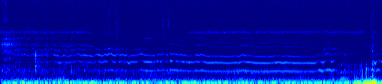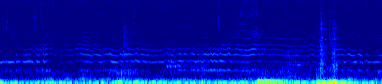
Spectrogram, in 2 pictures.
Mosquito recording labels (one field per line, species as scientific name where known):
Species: Anopheles gambiae s.l.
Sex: female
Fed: unfed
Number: one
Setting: cup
